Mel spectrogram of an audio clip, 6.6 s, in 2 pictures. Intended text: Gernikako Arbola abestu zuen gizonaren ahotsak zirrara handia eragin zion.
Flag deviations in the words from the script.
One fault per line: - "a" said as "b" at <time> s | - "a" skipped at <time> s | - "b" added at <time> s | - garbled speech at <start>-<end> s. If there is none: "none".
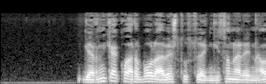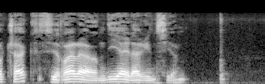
none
